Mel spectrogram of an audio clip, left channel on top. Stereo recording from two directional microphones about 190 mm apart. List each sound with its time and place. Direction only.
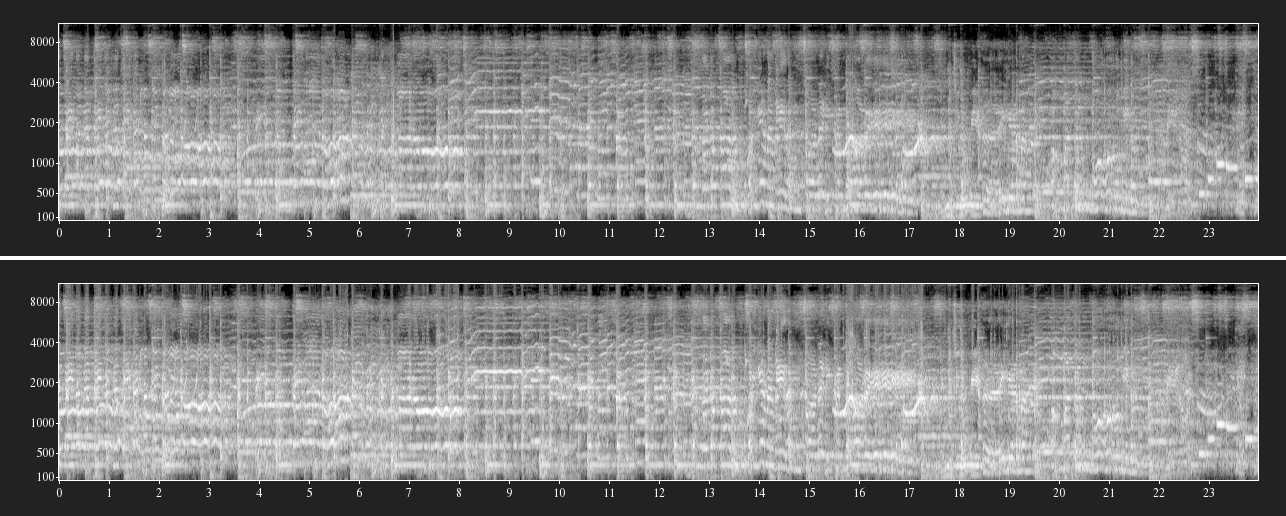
0.1 s music: 50° left (ahead or behind)
12.3 s music: 50° left (ahead or behind)
15.7 s music: 45° left (ahead or behind)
